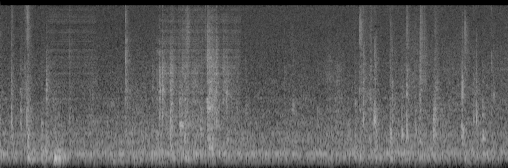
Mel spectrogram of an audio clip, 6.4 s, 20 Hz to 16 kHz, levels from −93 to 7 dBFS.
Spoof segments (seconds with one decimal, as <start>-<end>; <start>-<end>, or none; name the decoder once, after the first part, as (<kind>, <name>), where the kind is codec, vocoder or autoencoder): 0.6-1.2 (autoencoder, DAC-VAE); 2.0-3.0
